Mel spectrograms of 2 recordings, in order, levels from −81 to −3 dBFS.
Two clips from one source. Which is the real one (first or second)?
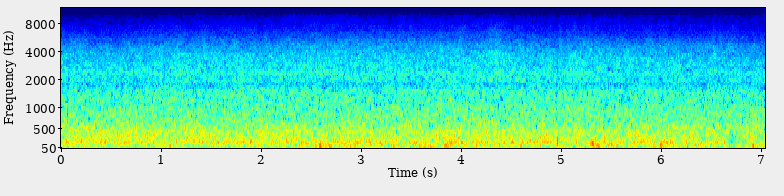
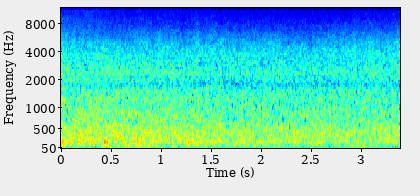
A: second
